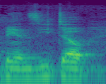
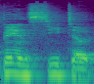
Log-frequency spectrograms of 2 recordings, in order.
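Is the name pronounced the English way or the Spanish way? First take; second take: Spanish; English. First: The name is said with a Spanish pronunciation. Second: The name is said with a plain English reading. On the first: "if you speak Spanish, you pronounce it as Banzito" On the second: "it's Bancito technically"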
